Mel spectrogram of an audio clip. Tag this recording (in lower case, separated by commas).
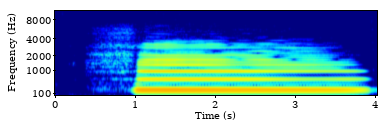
musical instrument, music, woodwind instrument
